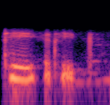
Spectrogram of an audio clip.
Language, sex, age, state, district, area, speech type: Dogri, female, 18-30, Jammu and Kashmir, Jammu, rural, conversation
